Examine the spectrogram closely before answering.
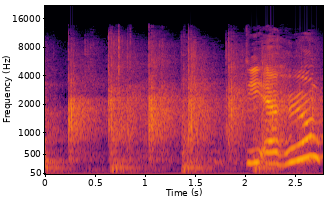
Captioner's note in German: Beifall SPD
